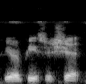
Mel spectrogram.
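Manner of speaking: ordinary talk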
